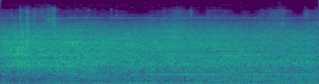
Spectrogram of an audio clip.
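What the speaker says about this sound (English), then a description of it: "You get choppers coming in" Aircraft engine drone from a helicopter flying in toward a nearby hospital, a steady broadband rumble holding evenly throughout without voices.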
